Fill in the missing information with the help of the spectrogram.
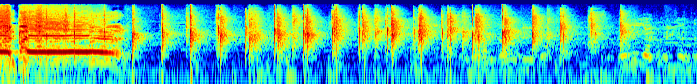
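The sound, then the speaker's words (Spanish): A brief sustained cheer or shout, then steady rhythmic clapping, about three sharp claps per second, loud and evenly paced for several seconds, slowly tapering off. “Un aplauso para,”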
